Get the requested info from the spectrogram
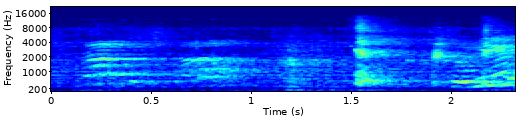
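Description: Faint speaking voices, then a sudden cough about one and a half seconds in, with a shorter sound just after it.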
